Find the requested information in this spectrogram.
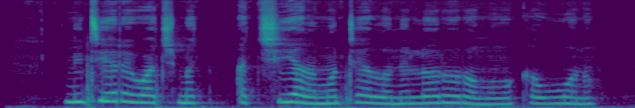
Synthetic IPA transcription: nitjeɾɛwat͡ʃmaat͡ʃɪɛlmɔtɛlɔnɛloɾoɾomomɔkawono

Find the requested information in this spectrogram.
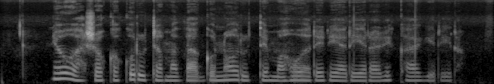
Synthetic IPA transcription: neoɣaʃɔːkakoɾutamaðaɡɔnɔɾutemaɦuaɾeɾeaɾeɾaɾekaːɣeɾeɾa

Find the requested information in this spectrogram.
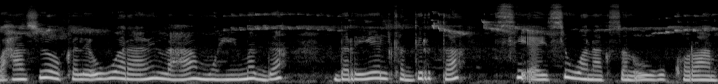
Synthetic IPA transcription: wɑħɑːnsɪðɔːkʰɐlɛʊɣʊwɐɾaːmɪnlɐɦaːmʊɦiːmɐðɐ | d̪ɐrjɛːlkʰɐd̪ɪrt̪ʰɐsɪʔɛjsɪwɑnaːɡsɐnʊɣʊkʰɔɾaːn

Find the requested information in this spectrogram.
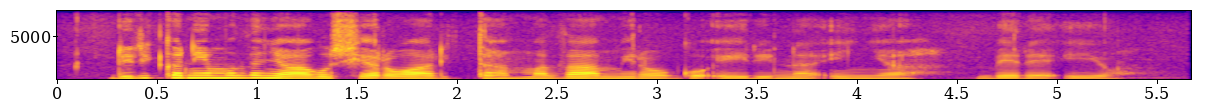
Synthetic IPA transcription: ndeɾikaniɛmoðɛɲawaɣoɕiaɾɔwaɾitamaðameɾɔɡɔ̰ʔeɾenaʔiɲa | mbɛɾɛʔejɔ

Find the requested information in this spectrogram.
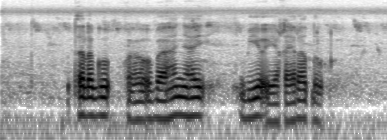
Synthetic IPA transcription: d̪̥ʰɐlɐɡʊwʊħuːʊ̰baːɦɐnjɐɦɛj | bɪjɔ̰ʔḭjɞqɛjɾaːt̪̚d̪ʊl

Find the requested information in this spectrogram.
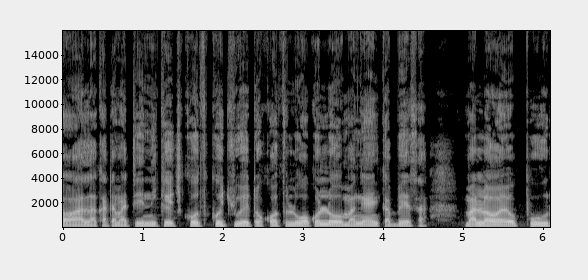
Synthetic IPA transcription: alakatamatɪniket͡ʃkot̪kot͡ʃwetokɔt̪lwɔkolomaŋɛɲkabɪsamalɔjɔpuɾ

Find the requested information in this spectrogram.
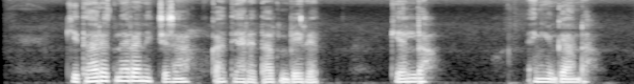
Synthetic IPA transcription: kit̪aɾɛt̪neɾanɪk̚t͡ʃɪs̬akat̪iaɾɛt̪apmbeɾɛt̪̚ | kɛlda | ɛŋjuɡanda

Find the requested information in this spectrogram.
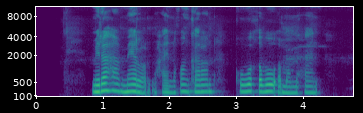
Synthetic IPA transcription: mɪɾɐɦɐmɛːlɔnwɑħɑ̰jnɔqɔŋkʰɐɾaːŋ | kʰʊwɐqɑβɔwʔɐmɐmɑʕɑːn

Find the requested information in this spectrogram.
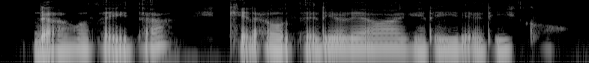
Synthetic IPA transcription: ndaɣoðɛ̰iða | ekʰḛɾaɣoðḛɾioɾeawaɣeɾeiɾḛɾikʰo

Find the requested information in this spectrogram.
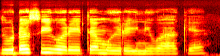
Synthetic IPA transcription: d̪udɔsiɦoɾet̪ɛmojɾejniwakɛ

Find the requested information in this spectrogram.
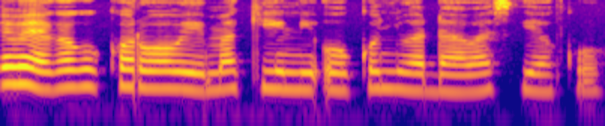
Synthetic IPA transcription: ɪwɛkaɡʊkɔɾwɔwemakiniʔokoɲwadawasjako̰

